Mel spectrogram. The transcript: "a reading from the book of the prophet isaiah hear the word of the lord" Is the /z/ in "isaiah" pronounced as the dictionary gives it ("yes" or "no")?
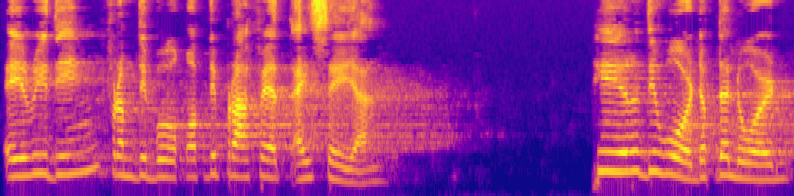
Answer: no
